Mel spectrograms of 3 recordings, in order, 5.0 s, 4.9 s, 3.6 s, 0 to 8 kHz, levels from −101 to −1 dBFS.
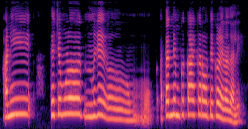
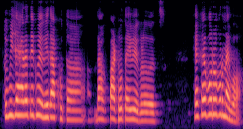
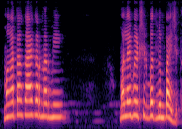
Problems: constant background noise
